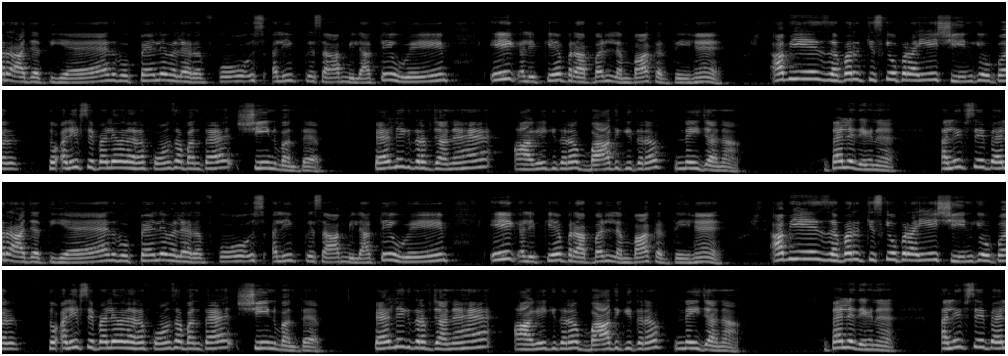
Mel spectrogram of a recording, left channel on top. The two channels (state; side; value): normal; both; correlation 0.74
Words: आ जाती है तो वो पहले वाले हरफ को उस अलीफ के साथ मिलाते हुए एक अलीफ के बराबर लंबा करते हैं। अब ये ज़बर किसके ऊपर आई है, शीन के ऊपर। तो अलीफ से पहले वाला हरफ कौन सा बनता है, शीन बनता है। पहले की तरफ जाना है, आगे की तरफ, बाद की तरफ नहीं जाना। पहले देखना है, अलीफ से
